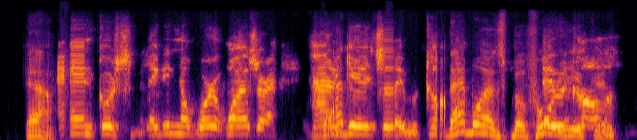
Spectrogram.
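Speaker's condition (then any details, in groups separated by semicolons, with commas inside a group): Cerebral palsy, severe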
